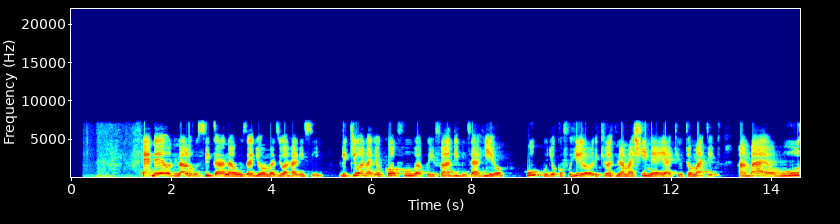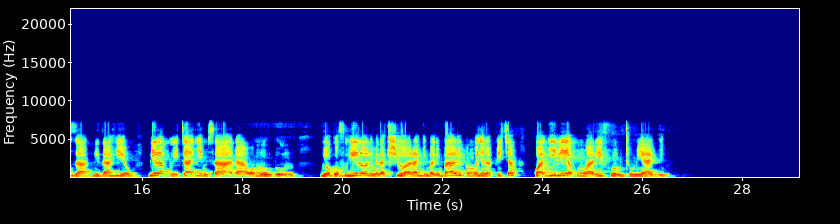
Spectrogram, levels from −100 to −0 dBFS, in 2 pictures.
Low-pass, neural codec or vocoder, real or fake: 7.2 kHz; none; real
